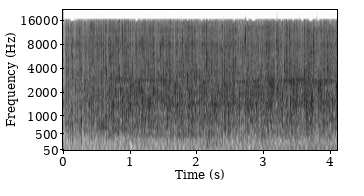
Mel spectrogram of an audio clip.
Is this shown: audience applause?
yes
